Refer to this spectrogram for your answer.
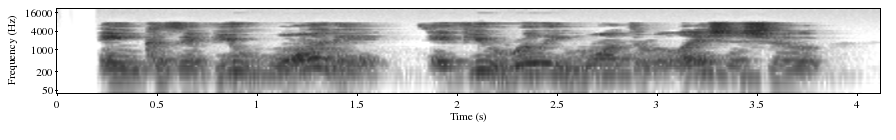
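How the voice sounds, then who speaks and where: Vocal fry runs through this man's speech, which has an American accent and very wide pitch swings. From Missouri, US. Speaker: podcast co-host, married couple. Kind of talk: casual conversation between spouses.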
